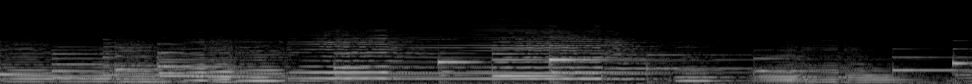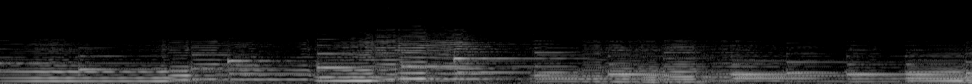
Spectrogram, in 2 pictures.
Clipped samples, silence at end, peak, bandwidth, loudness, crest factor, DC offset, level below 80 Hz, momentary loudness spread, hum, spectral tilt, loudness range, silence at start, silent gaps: under 0.1%; 0 s; -14 dBFS; 10 kHz; -33 LUFS; 18 dB; under 0.1%; -58 dBFS; 11 LU; none; -8.5 dB/octave; 6 LU; 0 s; none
